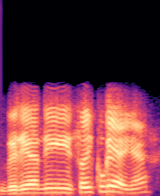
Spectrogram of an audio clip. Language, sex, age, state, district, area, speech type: Odia, male, 45-60, Odisha, Nabarangpur, rural, conversation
